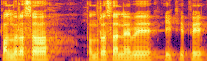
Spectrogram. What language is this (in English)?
Odia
